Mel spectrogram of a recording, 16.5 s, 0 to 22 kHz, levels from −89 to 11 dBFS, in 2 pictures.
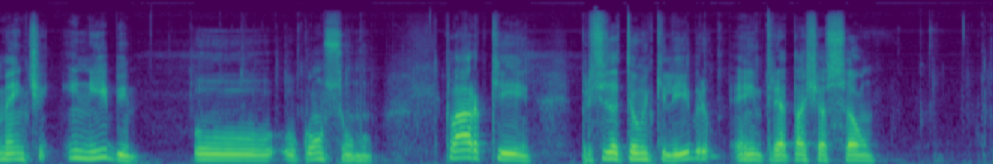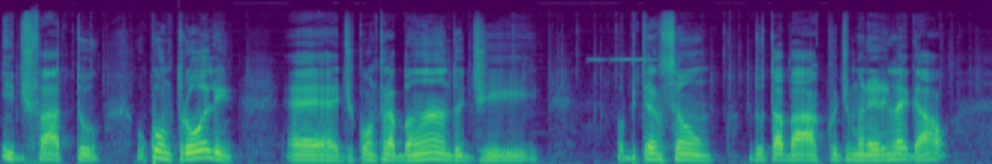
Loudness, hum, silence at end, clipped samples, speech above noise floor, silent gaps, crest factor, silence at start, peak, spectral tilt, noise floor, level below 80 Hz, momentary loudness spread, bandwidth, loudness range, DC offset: -17 LUFS; none; 0.4 s; under 0.1%; 36 dB; none; 16 dB; 0 s; 0 dBFS; -6 dB/octave; -52 dBFS; -44 dBFS; 11 LU; 16 kHz; 3 LU; under 0.1%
